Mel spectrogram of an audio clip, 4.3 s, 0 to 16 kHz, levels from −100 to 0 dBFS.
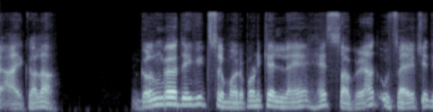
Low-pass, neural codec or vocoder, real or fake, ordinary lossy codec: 10.8 kHz; codec, 24 kHz, 1.5 kbps, HILCodec; fake; none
